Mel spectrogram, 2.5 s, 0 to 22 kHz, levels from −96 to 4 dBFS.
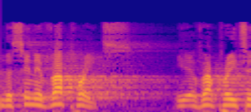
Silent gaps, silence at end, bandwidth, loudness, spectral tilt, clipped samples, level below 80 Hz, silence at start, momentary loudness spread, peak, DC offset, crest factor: none; 0 s; 11 kHz; -20 LUFS; -4.5 dB/octave; under 0.1%; -46 dBFS; 0 s; 18 LU; -4 dBFS; under 0.1%; 18 dB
